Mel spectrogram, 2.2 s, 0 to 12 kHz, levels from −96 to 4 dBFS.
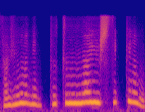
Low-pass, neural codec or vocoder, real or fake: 7.2 kHz; codec, 16 kHz, 0.5 kbps, FreqCodec, smaller model; fake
